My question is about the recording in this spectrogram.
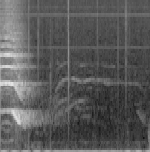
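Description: The tail of a long, very high-pitched cry from a voice, cut off about a third of a second in. A quieter lull follows, with a faint voice and a few faint clicks.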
